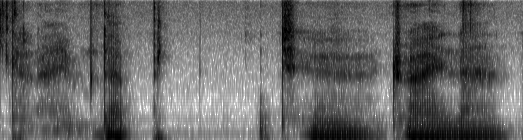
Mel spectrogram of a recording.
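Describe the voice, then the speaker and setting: A deep-voiced man with a Swedish accent speaks in a very breathy, soft ASMR register. He rambles through explanations slowly and hesitantly, often slipping toward a whisper. The sound is close to the mic and dry. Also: level tone, dry recording. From Sweden. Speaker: ASMR creator. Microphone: close microphone. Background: pencil writing and clicking sounds.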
